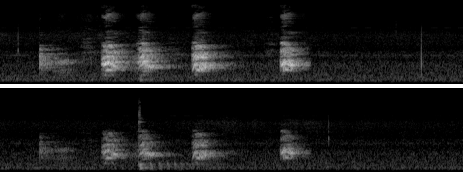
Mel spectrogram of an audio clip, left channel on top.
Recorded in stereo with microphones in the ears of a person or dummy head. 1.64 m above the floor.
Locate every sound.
0.4 s a dog barking: 55° left (ahead or behind); by 3.1 s 65° left (ahead or behind)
